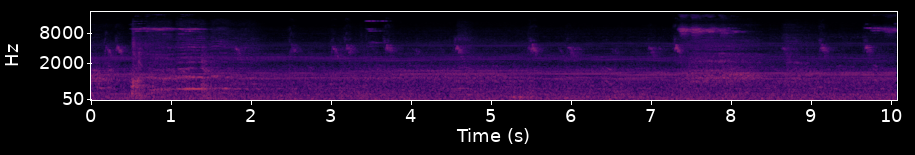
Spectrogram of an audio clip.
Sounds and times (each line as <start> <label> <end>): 0.0 wind 10.0
0.5 boat squeaking and creaking at the quai wall 2.1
